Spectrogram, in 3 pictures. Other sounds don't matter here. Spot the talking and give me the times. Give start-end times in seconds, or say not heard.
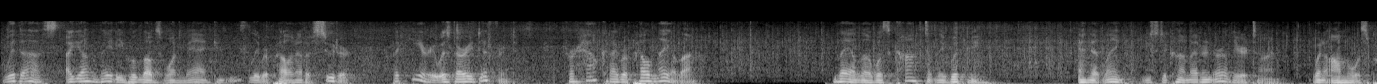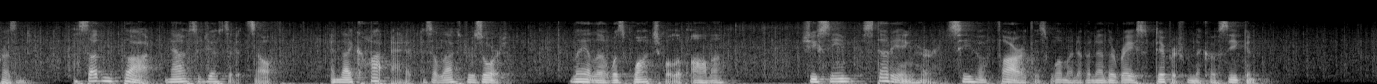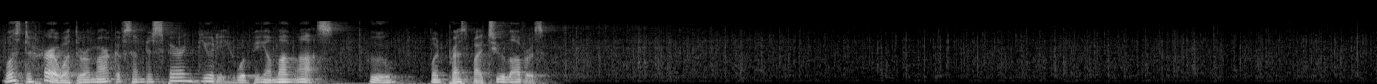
0.0-7.0, 8.2-10.2, 10.8-18.9, 19.4-26.4, 27.6-33.0.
